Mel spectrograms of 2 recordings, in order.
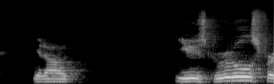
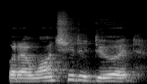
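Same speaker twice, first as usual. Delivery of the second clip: ordinary delivery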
